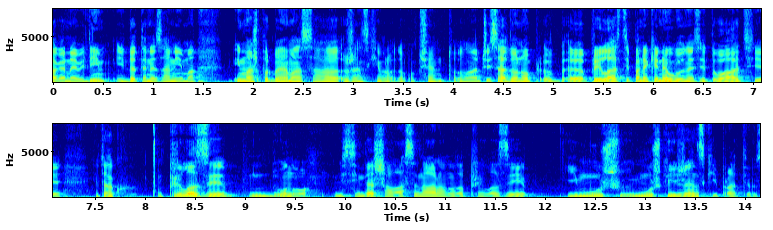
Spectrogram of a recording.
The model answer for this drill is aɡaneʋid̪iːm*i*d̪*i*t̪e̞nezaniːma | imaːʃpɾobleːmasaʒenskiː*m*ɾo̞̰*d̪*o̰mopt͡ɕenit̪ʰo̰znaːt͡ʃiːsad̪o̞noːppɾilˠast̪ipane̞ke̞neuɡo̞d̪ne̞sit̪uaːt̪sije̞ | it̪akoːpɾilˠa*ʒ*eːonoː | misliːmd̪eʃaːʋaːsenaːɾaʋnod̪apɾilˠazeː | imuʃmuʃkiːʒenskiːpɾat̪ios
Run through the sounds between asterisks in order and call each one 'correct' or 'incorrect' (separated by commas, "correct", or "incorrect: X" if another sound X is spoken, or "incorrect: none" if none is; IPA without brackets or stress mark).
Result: correct, incorrect: a, correct, correct, incorrect: z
